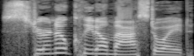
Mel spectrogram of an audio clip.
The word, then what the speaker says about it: sternocleidomastoid: I don't even think I'm saying that right. Sternocleidomastoid. Sterno. Each of a pair of long muscles that connect the sternum, clavicle, and mastoid process of the temporal bone and serve to turn and nod the head. I said it wrong, but I was on track there.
